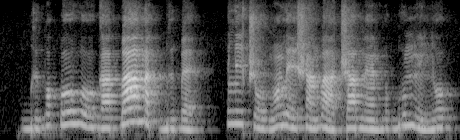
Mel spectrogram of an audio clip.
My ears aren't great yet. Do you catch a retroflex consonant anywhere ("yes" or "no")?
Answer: no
